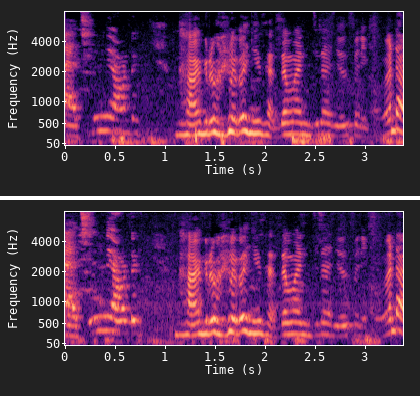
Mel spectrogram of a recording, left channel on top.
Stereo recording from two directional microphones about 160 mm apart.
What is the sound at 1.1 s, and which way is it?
A woman's voice, 50° left (ahead or behind).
